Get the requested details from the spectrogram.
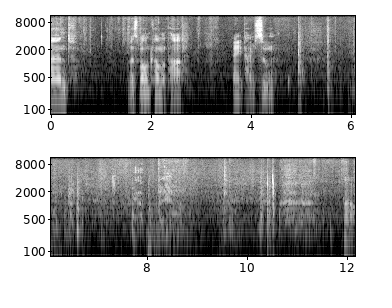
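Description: Hands handle and rub a leather strap.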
